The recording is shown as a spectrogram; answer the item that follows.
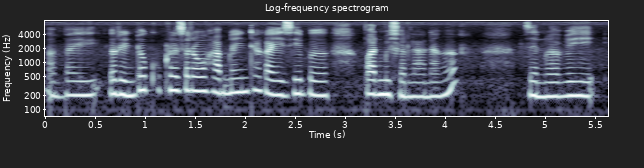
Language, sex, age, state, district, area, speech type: Bodo, female, 18-30, Assam, Kokrajhar, rural, spontaneous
